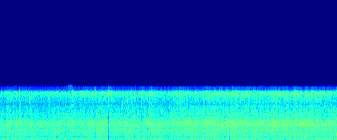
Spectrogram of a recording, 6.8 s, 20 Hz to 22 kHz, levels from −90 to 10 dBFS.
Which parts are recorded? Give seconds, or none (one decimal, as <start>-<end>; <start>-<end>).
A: 0.0-1.3; 1.8-6.8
